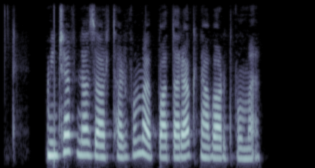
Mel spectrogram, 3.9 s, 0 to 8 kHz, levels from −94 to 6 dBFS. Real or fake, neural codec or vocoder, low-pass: real; none; 7.2 kHz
